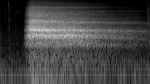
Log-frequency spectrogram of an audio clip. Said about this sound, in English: take the deepest inhalation, open your mouth, and let it go.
